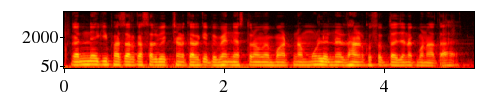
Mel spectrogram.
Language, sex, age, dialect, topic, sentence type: Hindi, male, 18-24, Awadhi Bundeli, agriculture, statement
